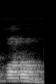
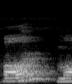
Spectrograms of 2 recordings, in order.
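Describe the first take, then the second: First: করম split into two syllables, ko-rom; wrong way. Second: কর্ম said as one tight syllable, kor-m; careful teacher model; correct pronunciation. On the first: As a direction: say করম with a vowel between র and ম. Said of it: "হবে না". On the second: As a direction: join র straight into ম in কর্ম. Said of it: "ঠিক এইভাবে আমি যেভাবে করেছি". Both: Shown as a demonstration.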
